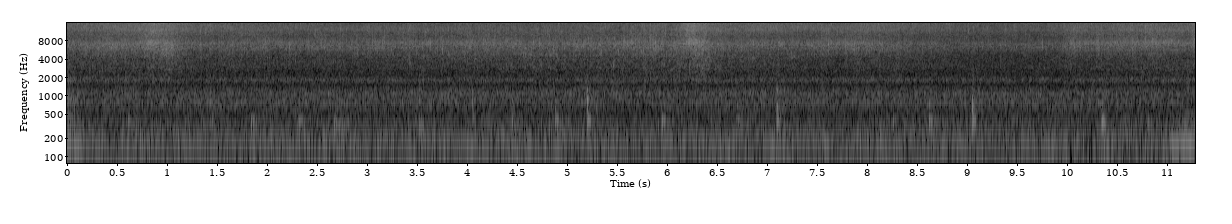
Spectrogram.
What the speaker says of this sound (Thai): คนไปเรื่อยๆให้ผักสุกไปในตัวค่ะ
